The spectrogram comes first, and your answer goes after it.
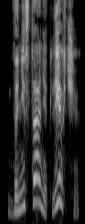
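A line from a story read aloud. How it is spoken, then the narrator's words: Sudden roar. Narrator (Russian): неожиданно взревел Баал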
